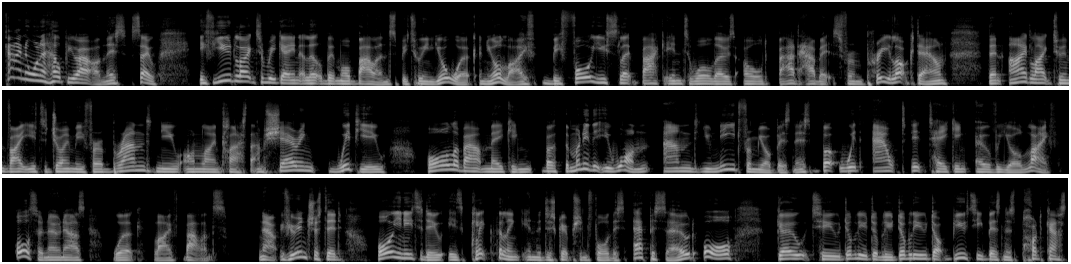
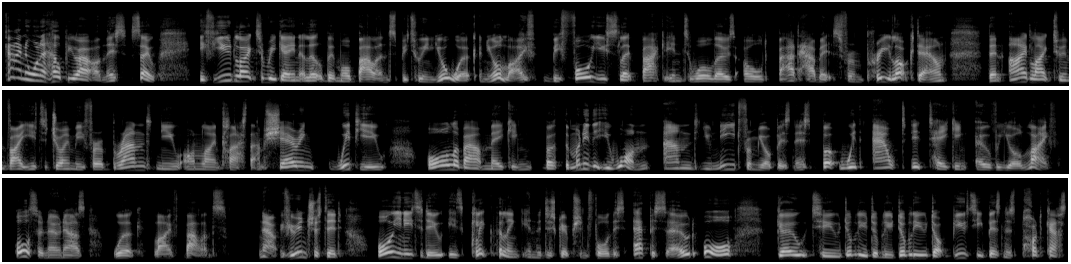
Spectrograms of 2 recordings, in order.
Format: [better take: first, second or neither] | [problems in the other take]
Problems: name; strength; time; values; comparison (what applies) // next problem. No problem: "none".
first | thin; very; fading below 300 Hz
